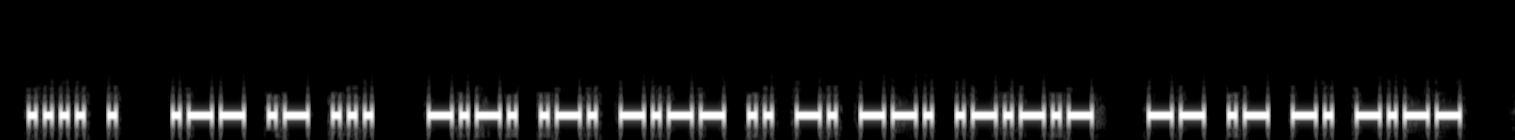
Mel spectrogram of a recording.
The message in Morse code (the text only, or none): HE WAS CRYING. MANY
